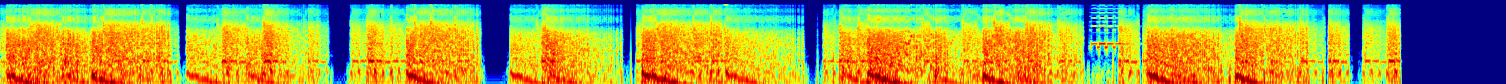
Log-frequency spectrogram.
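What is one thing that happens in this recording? Video game explosions and laser shots blast rapidly and noisily.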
